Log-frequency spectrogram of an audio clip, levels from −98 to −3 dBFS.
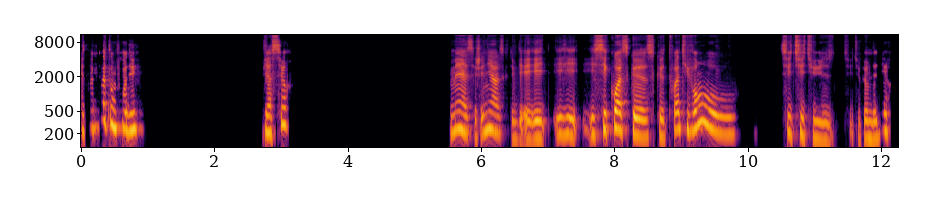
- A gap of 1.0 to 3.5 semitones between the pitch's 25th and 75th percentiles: No, average, 4.4 semitones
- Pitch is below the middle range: No, high, 210 Hz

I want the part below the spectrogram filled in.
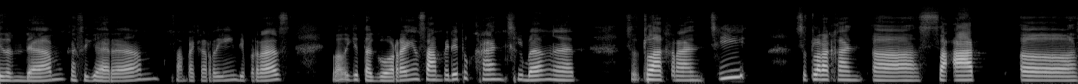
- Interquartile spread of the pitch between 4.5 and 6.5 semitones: No, average, 2.9 semitones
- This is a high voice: Yes, high, 200 Hz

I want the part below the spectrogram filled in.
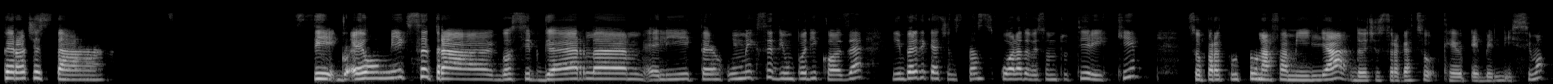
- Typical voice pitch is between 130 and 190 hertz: No, high, 240 Hz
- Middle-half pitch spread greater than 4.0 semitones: No, average, 3.2 semitones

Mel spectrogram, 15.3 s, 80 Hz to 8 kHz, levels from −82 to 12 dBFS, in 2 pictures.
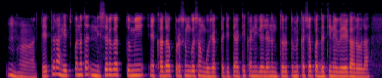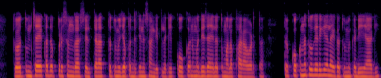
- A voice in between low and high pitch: Yes, medium, 170 Hz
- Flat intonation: Yes, narrow, 2.3 semitones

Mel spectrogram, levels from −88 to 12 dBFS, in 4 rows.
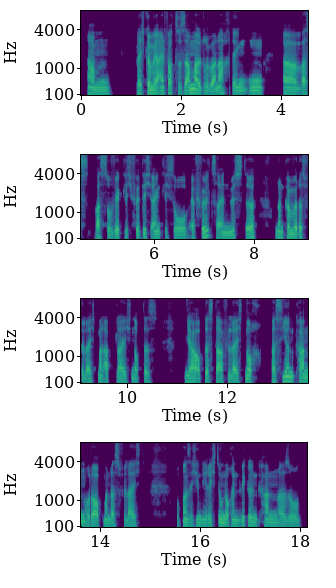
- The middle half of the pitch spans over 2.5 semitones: No, narrow, 2.0 semitones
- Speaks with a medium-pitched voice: No, low, 110 Hz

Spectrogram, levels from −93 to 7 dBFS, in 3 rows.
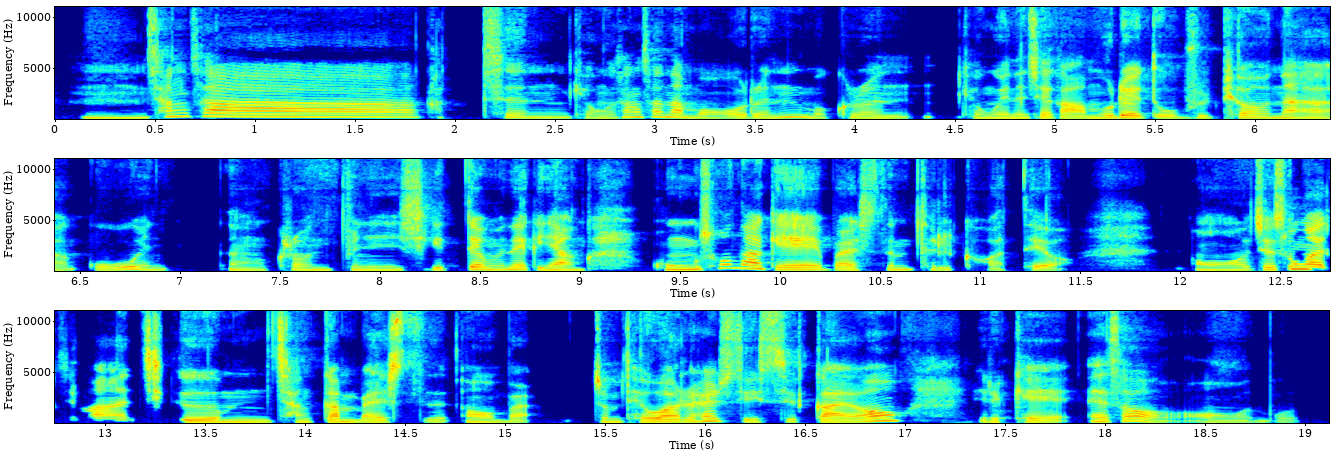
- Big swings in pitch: No, average, 4.1 semitones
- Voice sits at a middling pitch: Yes, medium, 180 Hz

